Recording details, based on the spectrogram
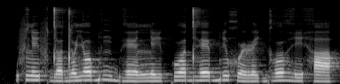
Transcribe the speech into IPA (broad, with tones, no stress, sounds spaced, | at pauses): f l i˦ f d ɤ˨ d ʊ˦ j ɤ˦ b i˦ ŋ bʱ e˨ lː i˨ kʷ ɤ˦ dʱ e˦ b i˦ xʷ e˨ ɭ i˨ ɡʱ ʊ˦ ɦ i˨ h a˨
